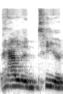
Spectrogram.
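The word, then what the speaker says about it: Palantir: PL man said palenteer.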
